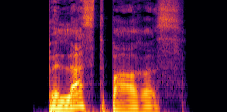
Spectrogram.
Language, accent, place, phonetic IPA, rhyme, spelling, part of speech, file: German, Germany, Berlin, [bəˈlastbaːʁəs], -astbaːʁəs, belastbares, adjective, De-belastbares.ogg
- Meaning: strong/mixed nominative/accusative neuter singular of belastbar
